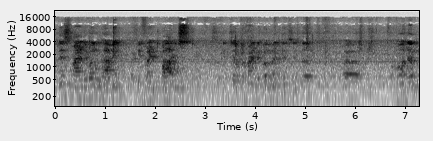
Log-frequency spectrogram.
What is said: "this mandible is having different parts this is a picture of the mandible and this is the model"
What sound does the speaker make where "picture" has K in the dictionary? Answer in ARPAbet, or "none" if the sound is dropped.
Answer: none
